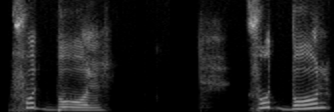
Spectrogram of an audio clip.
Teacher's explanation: strong syllables are stressed or accented for example the word football football consists of two syllables foot and ball both of them are strong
